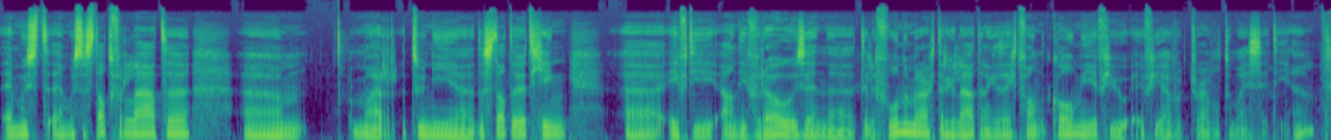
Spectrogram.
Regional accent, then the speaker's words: West Flanders, Belgium; want ik ben dus als kind in West-Vlaanderen opgegroeid

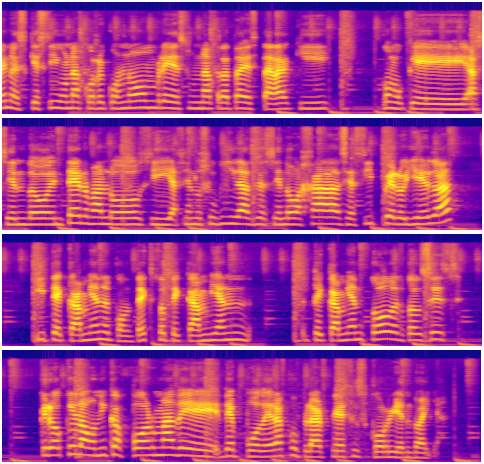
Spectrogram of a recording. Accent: Colombia; yo como colombiana, ¿cómo regresas tú a tu casa

